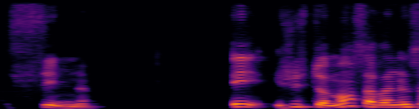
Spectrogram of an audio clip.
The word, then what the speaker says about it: sin: Un point à gauche et l'on prononcera sin.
